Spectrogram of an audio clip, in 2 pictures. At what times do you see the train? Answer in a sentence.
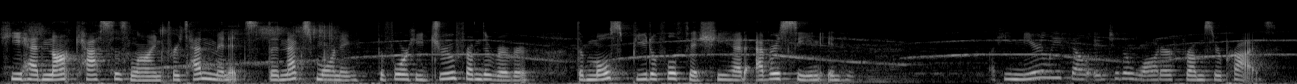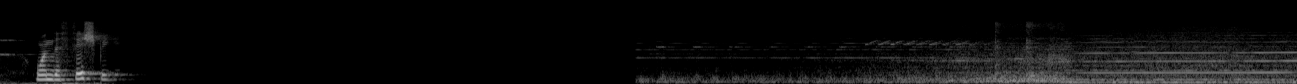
The train can be heard from 19.3 to 25.9 s.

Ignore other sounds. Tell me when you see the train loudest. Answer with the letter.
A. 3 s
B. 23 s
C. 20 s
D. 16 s
B.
